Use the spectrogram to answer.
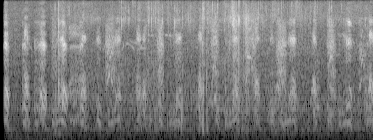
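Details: Chukar partridge calling: a fast run of clucking, chopped notes repeated nearly twice a second in an uneven rhythm, with sharper higher accents over the steady chatter.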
